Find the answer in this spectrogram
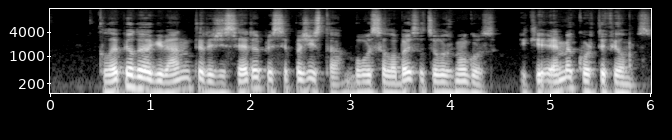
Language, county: Lithuanian, Vilnius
